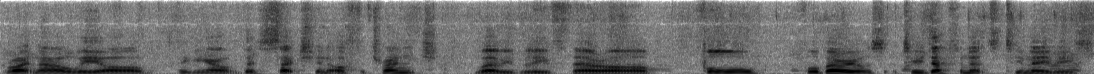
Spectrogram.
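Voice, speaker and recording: A young man, an archaeology student, describing his trench clearly with a few fillers. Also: fairly low pitch, unhurried, highs cut off. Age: young adult. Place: outdoor excavation trench.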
